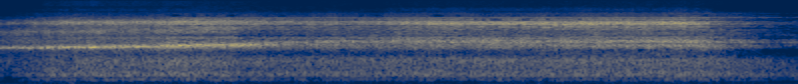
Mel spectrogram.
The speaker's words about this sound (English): Ah, the African savannah.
